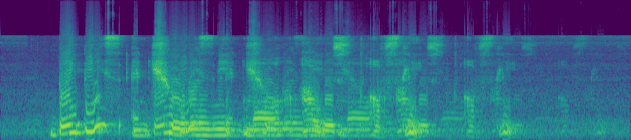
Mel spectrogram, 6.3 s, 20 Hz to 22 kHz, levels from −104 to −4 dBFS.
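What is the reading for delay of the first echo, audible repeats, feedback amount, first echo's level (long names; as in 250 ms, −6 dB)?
941 ms, 2, 18%, −6.5 dB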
